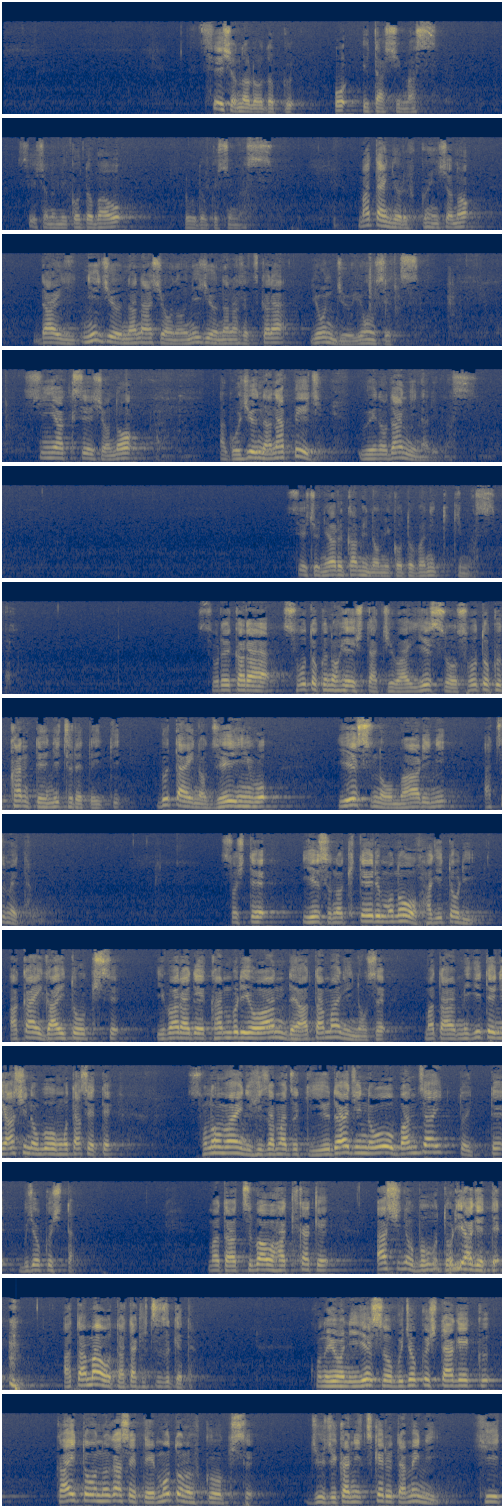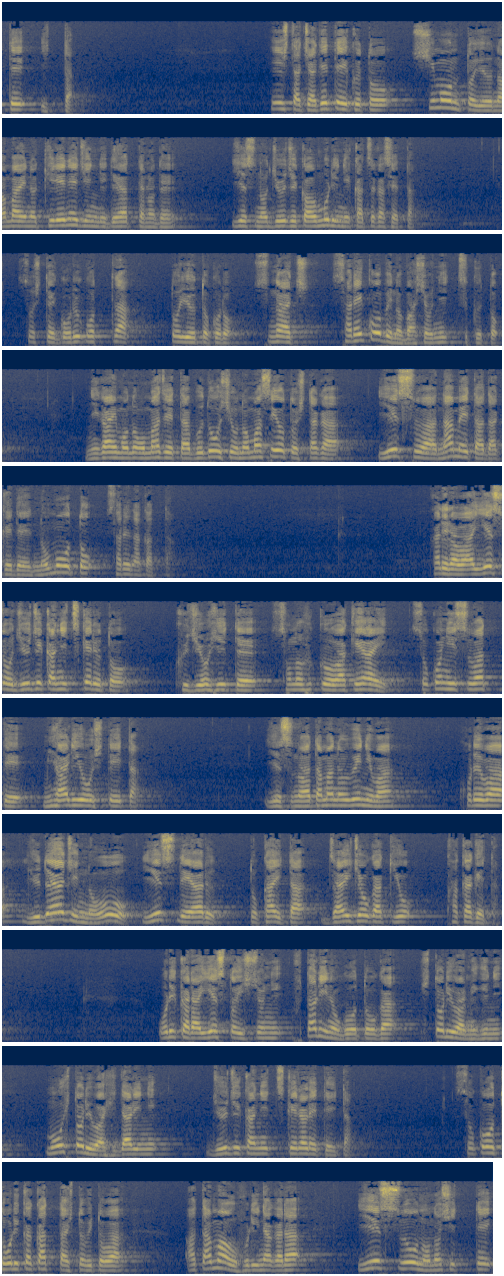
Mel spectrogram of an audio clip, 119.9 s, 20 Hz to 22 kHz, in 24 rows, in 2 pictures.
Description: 2021年03月07日朝の礼拝「この方にこそ救いがある」関キリスト教会
説教アーカイブ。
